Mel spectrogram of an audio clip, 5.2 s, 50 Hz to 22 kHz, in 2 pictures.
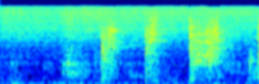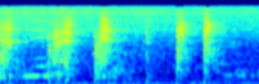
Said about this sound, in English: So I'm going to start by coating my pan in a few tablespoons of olive oil. And now I'm adding about 4 cloves of garlic and a whole onion. You can probably hear it sizzling.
